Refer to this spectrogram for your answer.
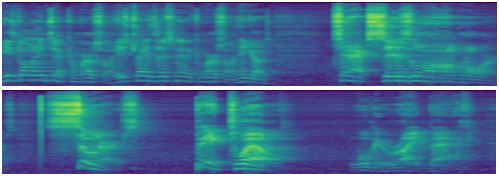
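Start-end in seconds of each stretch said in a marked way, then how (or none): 3.3-9.6 very slow, drawn-out, over-the-top announcer call. Imitating an announcer going into a commercial: imitating Gus Johnson over the top. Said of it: "he's just so over the top".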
